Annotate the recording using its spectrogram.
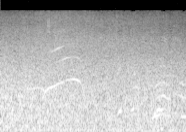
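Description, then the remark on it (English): A steady, soft wash of calm ocean waves fills the scene as continuous surf noise, with faint thin whistling tones drifting above it and no voices. “The waves are pretty calm if you want to go out and commune with nature.”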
